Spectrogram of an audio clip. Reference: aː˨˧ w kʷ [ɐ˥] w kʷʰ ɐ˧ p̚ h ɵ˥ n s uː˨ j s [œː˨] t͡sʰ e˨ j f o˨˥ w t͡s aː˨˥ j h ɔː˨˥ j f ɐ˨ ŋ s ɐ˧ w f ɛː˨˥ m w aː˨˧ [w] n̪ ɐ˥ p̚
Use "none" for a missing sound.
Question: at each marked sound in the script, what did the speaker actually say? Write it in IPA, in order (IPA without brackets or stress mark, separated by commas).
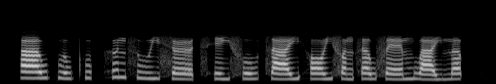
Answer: ɐ˨, œː˨˩, j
